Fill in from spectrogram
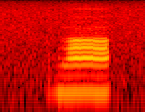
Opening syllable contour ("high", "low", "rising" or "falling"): high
